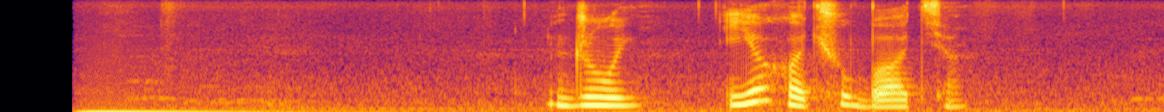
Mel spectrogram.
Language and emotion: Russian, sad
